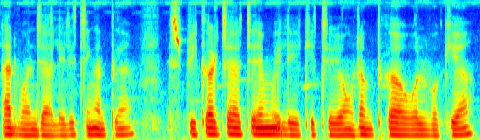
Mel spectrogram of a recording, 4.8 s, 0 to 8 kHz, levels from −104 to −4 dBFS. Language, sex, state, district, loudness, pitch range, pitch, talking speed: Wancho, male, Arunachal Pradesh, Longding, -17 LUFS, 125-140 Hz, 130 Hz, 100 wpm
